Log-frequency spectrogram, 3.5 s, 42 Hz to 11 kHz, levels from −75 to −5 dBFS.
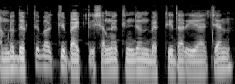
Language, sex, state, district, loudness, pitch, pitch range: Bengali, male, Assam, Hailakandi, -21 LUFS, 105 Hz, 100-110 Hz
